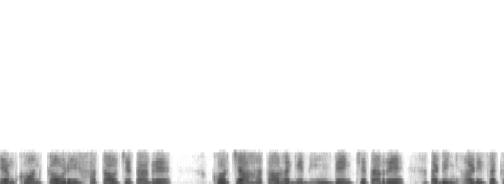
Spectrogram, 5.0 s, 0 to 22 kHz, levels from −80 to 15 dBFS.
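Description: Tandem speech coding runs throughout the speech. It was decoded and re-encoded at each network border, with two separate speech coders in series, which fits a low-rate AMR-NB stage followed by CVSD. Nothing reaches above 3.8 kHz. Unlike a single codec, the second coder's slurred, hissy roughness is layered over the first one's warble.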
